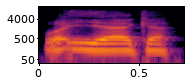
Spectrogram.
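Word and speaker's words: إِيَّاكَ: Et sans exagérer sur le ya en disant wa ij. Là, ça devient trop fort. Il ne faut pas appuyer sur les points de prononciation fort, en crispant et avec vos muscles, de sorte à vous fatiguer. Non, c'est fluide et léger.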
